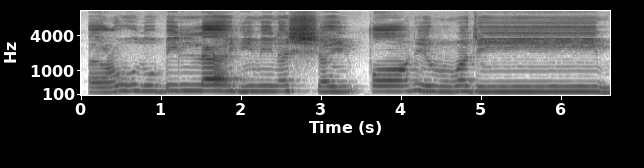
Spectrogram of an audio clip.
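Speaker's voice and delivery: slow recitation with heavy full-mouth ط in الشیطان. Shown as a demonstration. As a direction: draw it out, filling the mouth on ط. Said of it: "منہ بھر کے پڑھیں گے".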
